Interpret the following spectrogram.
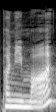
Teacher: pattern by far so when in doubt go with this is the stress is fixed on the stem it never moves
